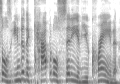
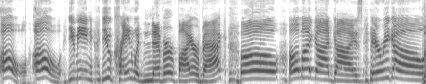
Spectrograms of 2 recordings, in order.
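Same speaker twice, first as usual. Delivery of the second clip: scoffing, smug sarcasm, very slow drawl, long drawn oh; 3 semitones higher, 5 dB louder than usual. Mocking a news host who scoffs at the news: imitating Anna's smug sarcasm. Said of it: "responding smugly and sarcastically to everything".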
